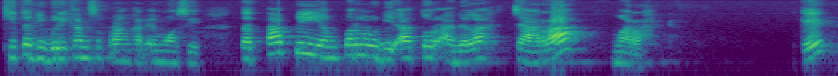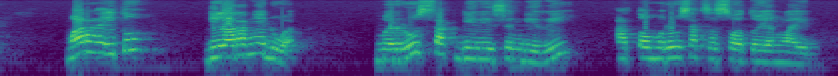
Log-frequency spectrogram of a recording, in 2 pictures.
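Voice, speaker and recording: A woman's voice: fairly high pitch, expressive, normal speed, long pauses, darkish tone. A woman from North Sumatra giving a conversational religious talk to women, often checking in with her listeners and acting out dialogue. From North Sumatra, Batak. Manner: acts out dialogue, laughs often. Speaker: Islamic women's study speaker.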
